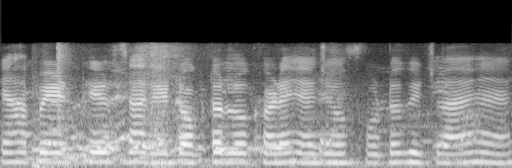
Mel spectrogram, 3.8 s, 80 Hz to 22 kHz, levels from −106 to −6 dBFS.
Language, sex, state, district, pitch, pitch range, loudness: Hindi, female, Chhattisgarh, Sarguja, 215 Hz, 210-225 Hz, -16 LUFS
